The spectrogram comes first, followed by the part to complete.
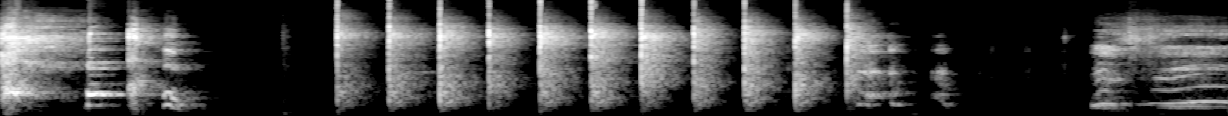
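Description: A woman laughing helplessly. A few breathy laughs come first, then a run of about a dozen short, sharp, breathless bursts at about four a second, and a voiced laugh near the end.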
